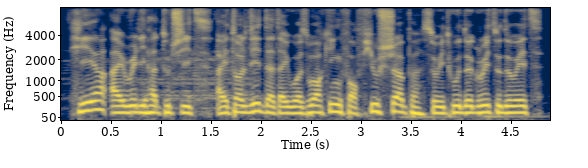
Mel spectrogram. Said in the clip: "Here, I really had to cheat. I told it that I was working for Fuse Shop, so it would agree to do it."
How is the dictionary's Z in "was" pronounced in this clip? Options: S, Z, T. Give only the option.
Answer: Z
